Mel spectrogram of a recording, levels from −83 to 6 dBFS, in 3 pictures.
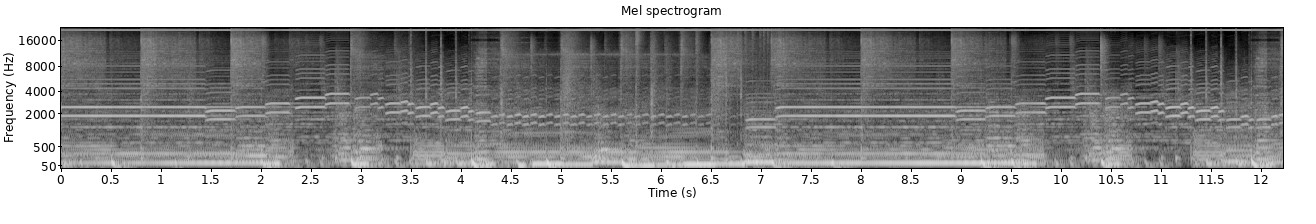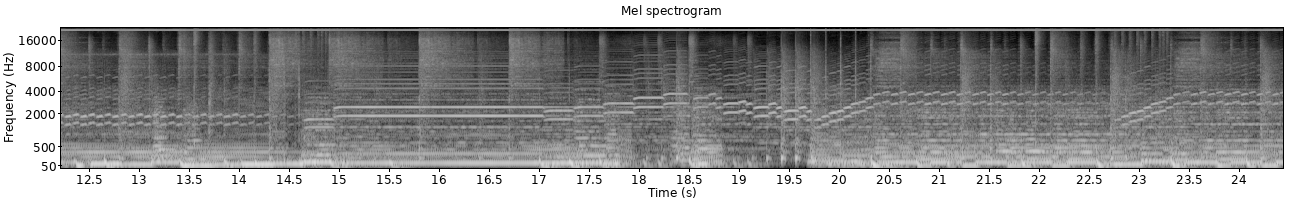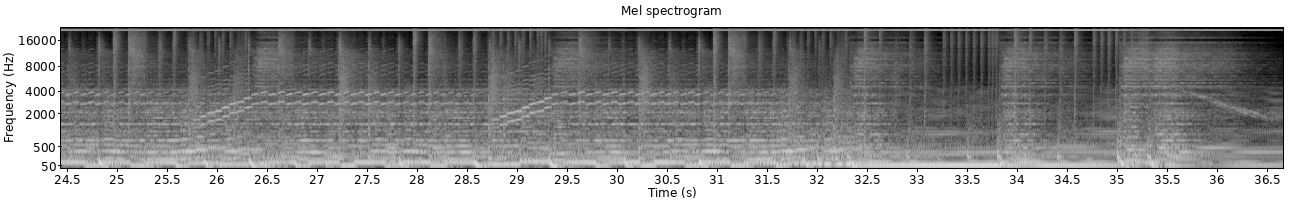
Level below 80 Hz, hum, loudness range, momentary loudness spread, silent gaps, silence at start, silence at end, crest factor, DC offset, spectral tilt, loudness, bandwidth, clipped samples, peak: -22 dBFS; none; 1 LU; 2 LU; none; 0 s; 0 s; 14 dB; under 0.1%; -4.5 dB/octave; -14 LUFS; over 20 kHz; under 0.1%; -2 dBFS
